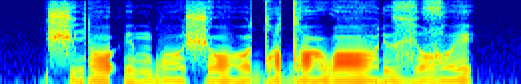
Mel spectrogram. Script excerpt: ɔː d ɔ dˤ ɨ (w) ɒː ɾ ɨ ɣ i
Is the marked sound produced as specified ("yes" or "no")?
yes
